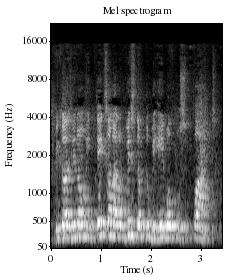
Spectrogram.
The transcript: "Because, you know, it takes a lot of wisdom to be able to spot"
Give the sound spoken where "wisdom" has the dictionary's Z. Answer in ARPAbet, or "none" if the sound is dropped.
S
